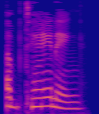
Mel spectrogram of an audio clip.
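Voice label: "obtaining", British English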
